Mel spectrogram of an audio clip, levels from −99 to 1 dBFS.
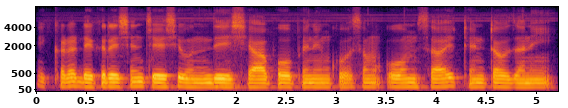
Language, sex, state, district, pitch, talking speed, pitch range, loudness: Telugu, male, Telangana, Komaram Bheem, 105 Hz, 135 wpm, 105-110 Hz, -17 LUFS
